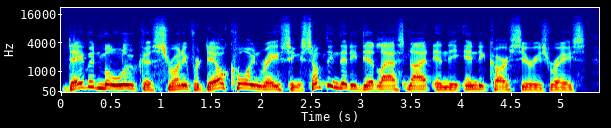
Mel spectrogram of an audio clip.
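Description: Brash male radio host, animated and a bit high, dry studio. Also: fairly quick, no echo. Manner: brash, animated, swearing casually. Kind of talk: motorsports radio talk.

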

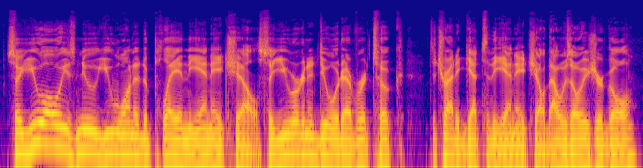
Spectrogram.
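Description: A man's voice: deep voice, lively intonation, fast, a little mellow, no echo, clean studio sound. A male radio show host interviewing a caller, often stumbling and repeating words as he starts his questions.

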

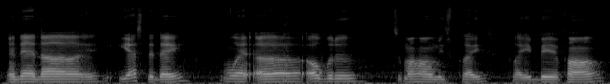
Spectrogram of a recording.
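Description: A man's voice: medium pitch, level tone, unhurried, clean tone. A man who produces a podcast, chatting casually with easygoing, rambling talk and frequent laughs. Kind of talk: casual group chat.

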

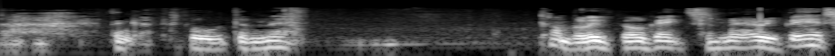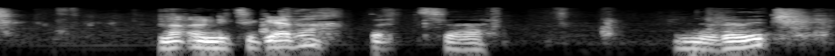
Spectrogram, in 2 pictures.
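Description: A man's voice: medium pitch, fairly bright tone, a little hiss or hum. A man hosting a podcast as a casual, rambling monologue while walking outdoors on a country path. He is out of breath and adds dry, jokey asides. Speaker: podcast host.

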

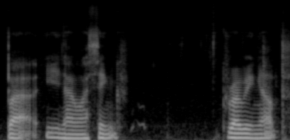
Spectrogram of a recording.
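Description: With a measured pace, a male podcast host speaks casually and unplanned, his fry-laden voice holding a fairly level pitch. His talk is rambling and hesitant, with frequent repeated words.

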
